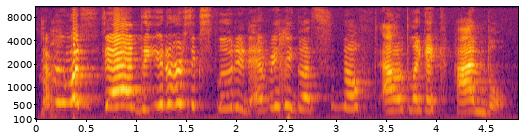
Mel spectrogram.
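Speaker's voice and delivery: hammed-up wail. Joking with the group about the destroyed universe, mock wailing. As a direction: overact grief for comic effect.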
